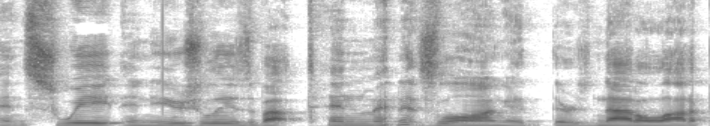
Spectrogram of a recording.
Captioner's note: laughs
